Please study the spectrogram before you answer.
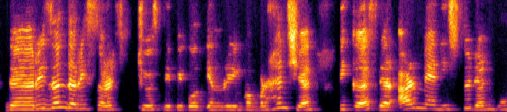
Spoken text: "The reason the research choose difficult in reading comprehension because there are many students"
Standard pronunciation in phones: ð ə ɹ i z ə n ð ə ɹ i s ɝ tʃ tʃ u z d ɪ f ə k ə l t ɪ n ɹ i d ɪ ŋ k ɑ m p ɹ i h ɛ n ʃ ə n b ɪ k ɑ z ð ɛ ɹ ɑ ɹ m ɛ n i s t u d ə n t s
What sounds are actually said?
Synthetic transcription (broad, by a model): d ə ɹ i z ə n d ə ɹ i s ɝ tʃ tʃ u s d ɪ p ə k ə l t ɪ n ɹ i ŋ k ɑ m p ɹ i h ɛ n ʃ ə n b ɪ k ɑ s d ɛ ɹ ɑ ɹ m ɛ n i s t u d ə n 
